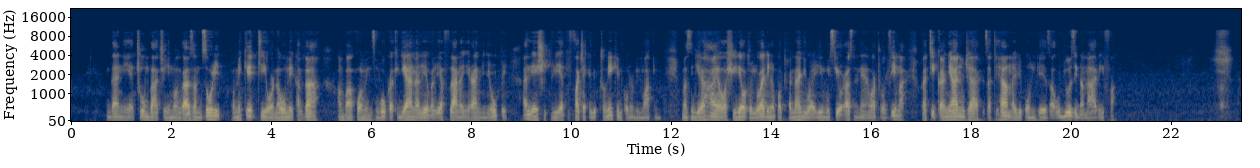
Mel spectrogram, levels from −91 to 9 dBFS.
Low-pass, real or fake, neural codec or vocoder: 9.9 kHz; fake; codec, 24 kHz, 1 kbps, SNAC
